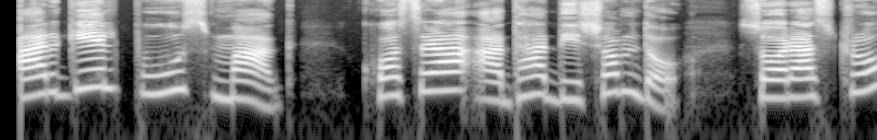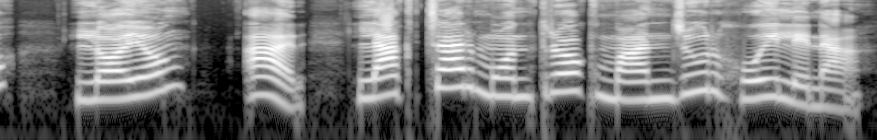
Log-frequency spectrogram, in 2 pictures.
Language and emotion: Santali, neutral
